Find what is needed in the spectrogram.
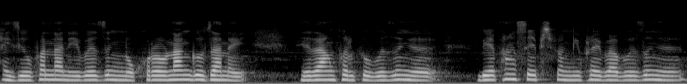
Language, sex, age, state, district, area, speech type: Bodo, female, 18-30, Assam, Kokrajhar, rural, spontaneous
